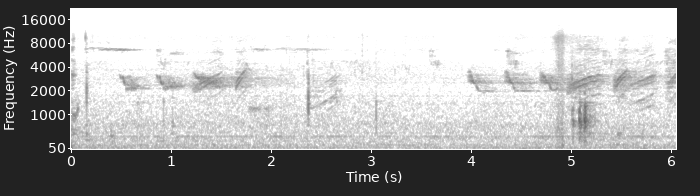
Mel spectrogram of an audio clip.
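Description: Faint songbird song from hidden birds in the trees: two bouts of quick, repeated chirping notes, with a thin high whistle early on and a short louder note about five seconds in.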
